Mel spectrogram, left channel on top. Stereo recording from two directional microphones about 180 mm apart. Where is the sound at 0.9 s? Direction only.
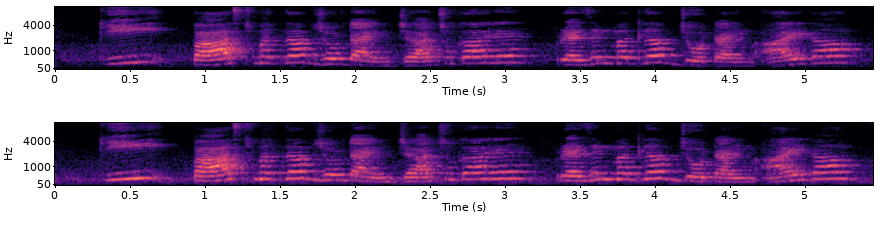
15° left (ahead or behind).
